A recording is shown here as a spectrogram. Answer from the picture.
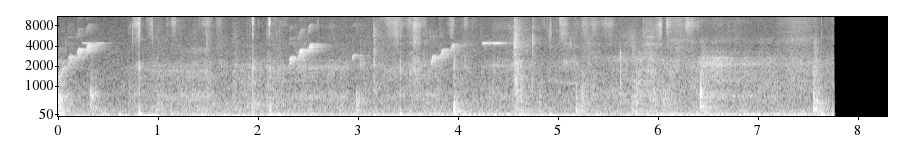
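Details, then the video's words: Campero-style song of a European goldfinch: quiet, rising whistled notes in short phrases spaced a second or so apart, over a constant low background hiss and hum. "El Jilguero"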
